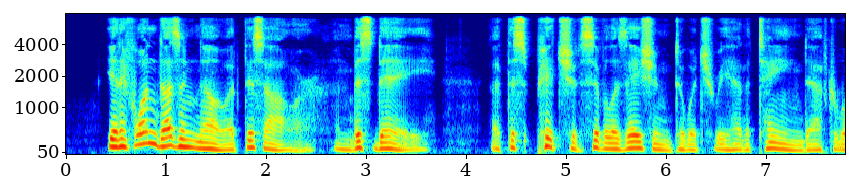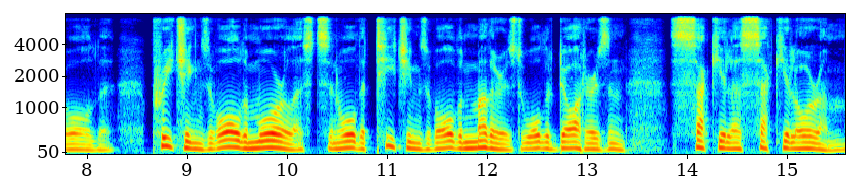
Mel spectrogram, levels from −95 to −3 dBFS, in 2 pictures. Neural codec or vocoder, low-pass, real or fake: codec, 24 kHz, 0.9 kbps, WavTokenizer, small release; 7.2 kHz; fake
